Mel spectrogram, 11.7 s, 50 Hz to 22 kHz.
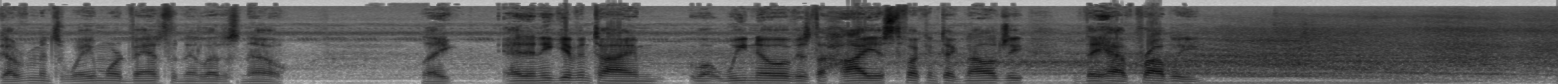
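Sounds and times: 
speech: 0.0 - 2.3, 3.2 - 9.2
large pickup truck speeding past at about 60 miles per hour: 3.9 - 11.6.

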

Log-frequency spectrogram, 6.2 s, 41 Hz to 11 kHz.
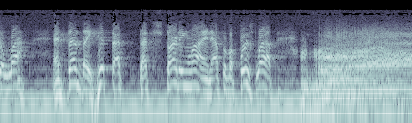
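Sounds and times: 
speech: 0.0 - 5.4
voice imitating race cars roaring: 4.5 - 6.1.

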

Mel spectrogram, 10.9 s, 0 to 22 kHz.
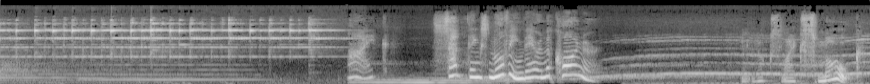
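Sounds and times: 
bell ringing rapidly: 0.0 - 4.6
speech: 5.6 - 7.5, 9.6 - 10.8.

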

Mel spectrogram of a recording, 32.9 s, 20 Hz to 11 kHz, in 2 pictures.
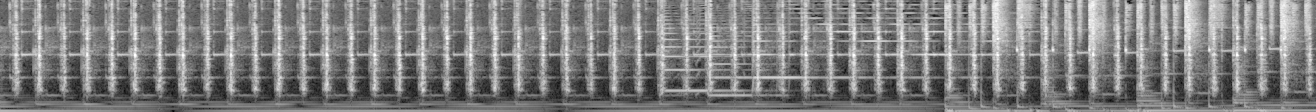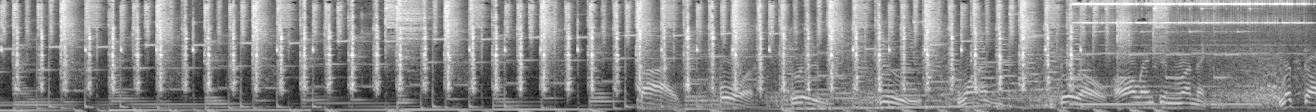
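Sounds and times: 
clock ticking for quiz countdown: 0.0 - 32.9
low sustained musical backing: 8.2 - 16.2, 21.4 - 31.6.

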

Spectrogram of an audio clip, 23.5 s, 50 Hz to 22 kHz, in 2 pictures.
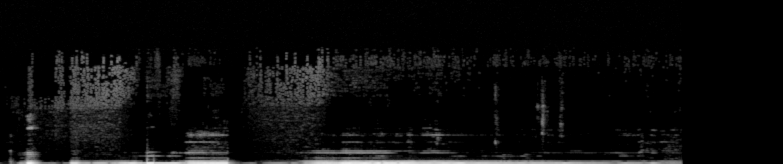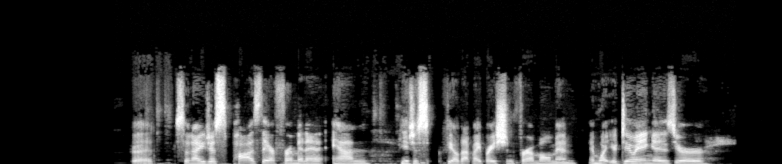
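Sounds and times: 
person humming at a low pitch as a breathing exercise: 0.0 - 10.2
speech: 0.3 - 0.6, 14.4 - 22.5.

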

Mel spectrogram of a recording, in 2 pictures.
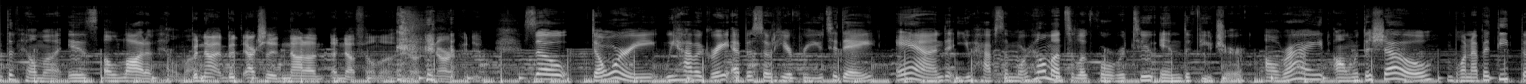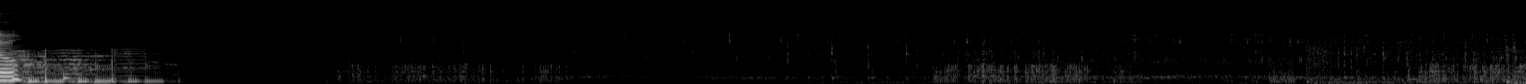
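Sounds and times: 
speech: 0.0 - 15.6
laughter: 2.0 - 5.3
coffee machine percolating: 17.4 - 30.5.

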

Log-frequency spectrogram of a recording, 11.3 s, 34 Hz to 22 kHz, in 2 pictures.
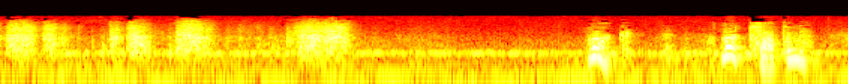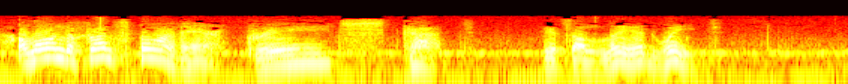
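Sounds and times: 
fabric covering ripped off an aircraft wing: 0.0 - 2.4
speech: 4.0 - 4.2, 5.0 - 8.7, 9.3 - 10.5.

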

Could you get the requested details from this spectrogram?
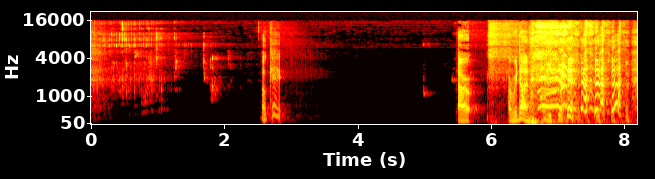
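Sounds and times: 
water pouring from a large water bottle: 0.0 - 2.4
speech: 2.6 - 3.0, 5.5 - 8.1
laughter: 6.6 - 8.1.

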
